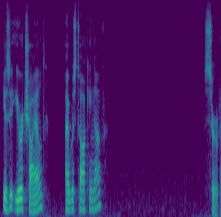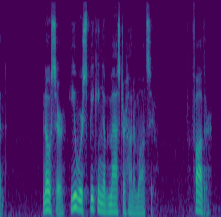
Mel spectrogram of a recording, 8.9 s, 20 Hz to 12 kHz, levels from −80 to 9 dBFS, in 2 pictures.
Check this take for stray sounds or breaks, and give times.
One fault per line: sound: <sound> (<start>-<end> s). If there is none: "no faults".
no faults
